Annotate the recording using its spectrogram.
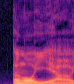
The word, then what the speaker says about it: Noele: 下面一位九九九菜盒子他说，第一次留言，梦公安女友不知道从何时也开始默默成为您的忠实听众，希望您能祝 N O E L E 要怎么念？Noel。 Noel，二月八号生日快乐！我已经可以想象他听到那惊喜的表情了。感谢您的帮忙，祝您与家人新年快乐，龙探吉。然后也祝这个九九九菜盒子和他的女友 Noel 二月八号，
